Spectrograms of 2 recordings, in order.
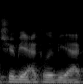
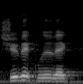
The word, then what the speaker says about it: Shubeik Lubeik: video, but um so uh Shubik Lubik, which I had to again write at the top because I have been mispronouncing the title of this book for a long time after also telling a bunch of people to read Shubak Lubak, but Shubik Lubek, the highest ranked thing I've reviewed so far.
